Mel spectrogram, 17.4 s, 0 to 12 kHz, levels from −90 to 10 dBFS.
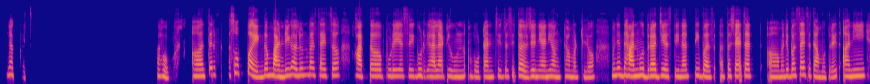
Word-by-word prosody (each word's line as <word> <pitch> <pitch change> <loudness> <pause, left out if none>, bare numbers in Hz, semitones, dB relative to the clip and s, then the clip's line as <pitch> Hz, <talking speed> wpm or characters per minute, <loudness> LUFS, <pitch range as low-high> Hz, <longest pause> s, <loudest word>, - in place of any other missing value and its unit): नक्कीच. 260 -9 -8 2.7
हो. 225 -4 +1 0.5
अ, 230 -1 +3
तर 270 +1 -1 0.3
सोपं 330 +1 -3
आहे 250 -5 +7
एकदम. 230 +6 +1
मांडी 225 -1 +6
घालून 260 -1 -1
बसायचं. 250 -2 -2 0.3
हात 230 -1 +4
अ, 230 -1 +2
पुढे 235 -1 -2
असे 230 0 -6
गुडघ्याला 220 -2 0
ठेवून 215 -2 -1 0.2
बोटांची 210 +2 -2
जसे 220 -1 -8
तर्जनी 220 -1 +1
आणि 215 +1 +1
अंगठा 215 +2 -3
म्हटलं, 200 -1 -3 0.4
म्हणजे 250 +2 0
ध्यान 235 -1 +7
मुद्रा 240 -1 +4
जी 245 0 +2
असते 225 0 -2
ना 220 +1 +2 0.2
ती 255 - -1
बस 205 -1 +1
अ, 240 - -5
तशा 230 0 +1
ह्याच्यात 235 +1 +3 0.3
अ, - - -2 0.2
म्हणजे 215 +2 0
बसायचं 250 +2 +1
त्या 215 -2 +3
मुद्रेत. 195 +2 -3
आणि 235 +2 +3
230 Hz, 135 wpm, -23 LUFS, 215-245 Hz, 2.7 s, आहे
